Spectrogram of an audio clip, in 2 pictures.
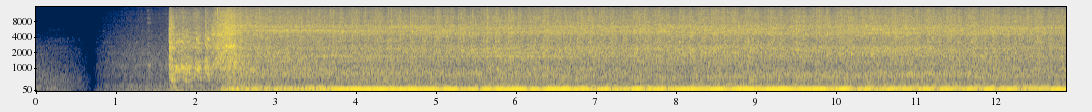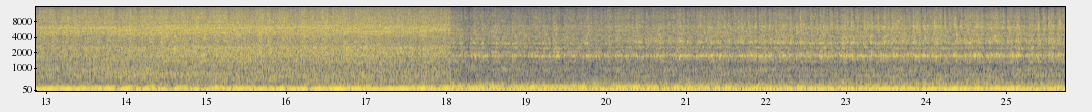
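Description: A 1968 Pontiac GTO with a 400 cubic inch engine cranks briefly and fires into a loud, steady idle, a deep rumble that continues unbroken and settles slightly lower near the end, close by with no talk.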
